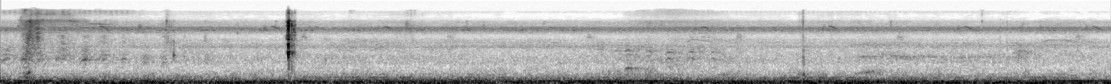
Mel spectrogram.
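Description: Outdoor ambience on open water: a steady low rumble under a faint steady high hum, with occasional faint short calls and one sharp click about two seconds in.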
